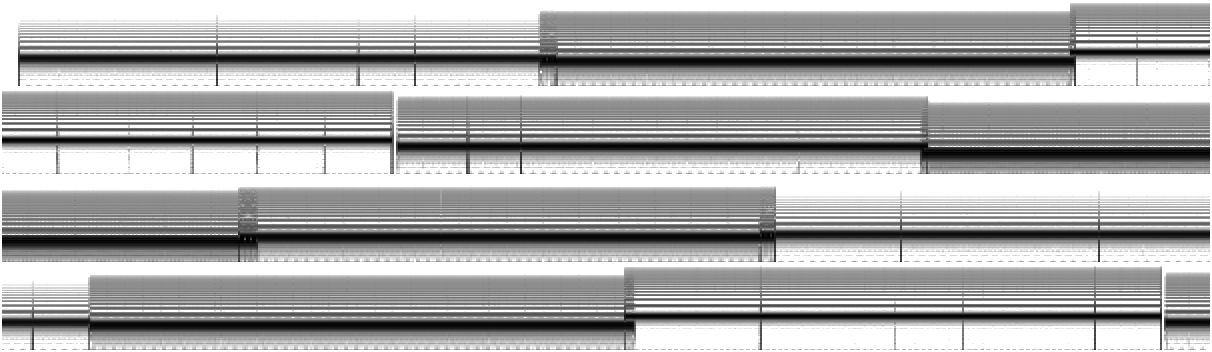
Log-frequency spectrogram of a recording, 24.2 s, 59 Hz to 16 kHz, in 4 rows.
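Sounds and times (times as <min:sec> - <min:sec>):
sine wave melody: 0:00.1 - 0:24.1.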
